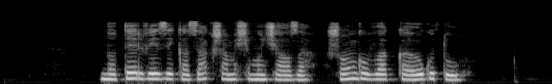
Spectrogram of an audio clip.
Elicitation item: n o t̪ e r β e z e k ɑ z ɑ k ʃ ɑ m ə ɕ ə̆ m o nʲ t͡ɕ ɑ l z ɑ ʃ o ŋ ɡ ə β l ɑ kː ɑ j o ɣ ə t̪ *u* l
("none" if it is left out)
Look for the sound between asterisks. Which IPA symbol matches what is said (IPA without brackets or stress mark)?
u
